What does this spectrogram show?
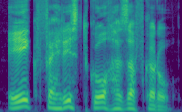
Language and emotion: Urdu, neutral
